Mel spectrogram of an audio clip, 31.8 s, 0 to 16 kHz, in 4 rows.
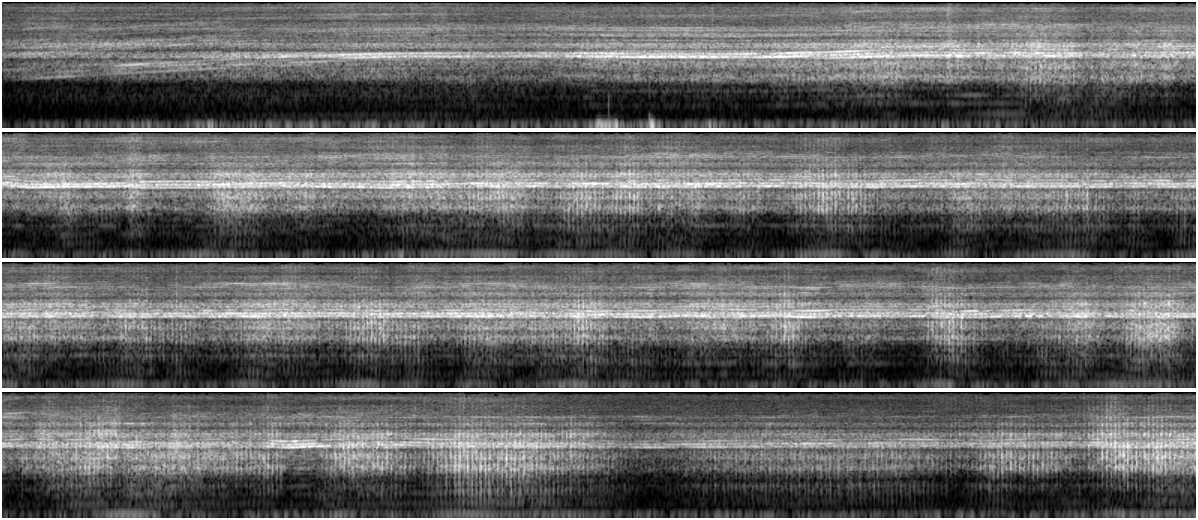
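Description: Blade 700 X electric RC helicopter spooling up: a high whine rises in pitch over the first few seconds, then holds steady while the helicopter lifts off and flies. Two thumps come about four seconds in.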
